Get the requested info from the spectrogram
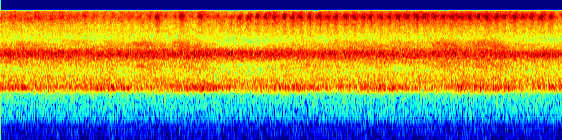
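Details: Forest crickets fill the night with a seamless high-pitched buzz of many overlapping voices, smooth and unchanging across the short stretch, with no other sounds.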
